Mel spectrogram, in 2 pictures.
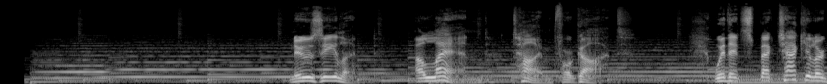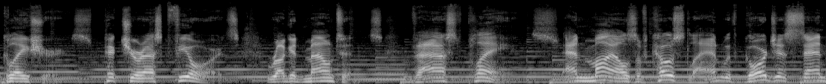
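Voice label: Documentary Narration, American Male Voice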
